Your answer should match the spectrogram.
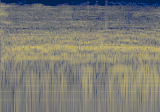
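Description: A crowd at an open-air wrestling event on water roars and shouts steadily in the distance, a dense, sustained din of many voices with no single voice standing out.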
